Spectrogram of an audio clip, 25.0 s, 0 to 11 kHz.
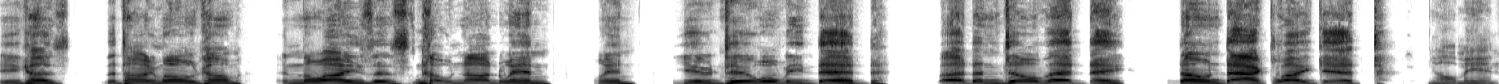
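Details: Adult man with Parkinson's disease diagnosed in 2014 at about age 35, first misread as tennis elbow; slow speech in Parkinson's disease.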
